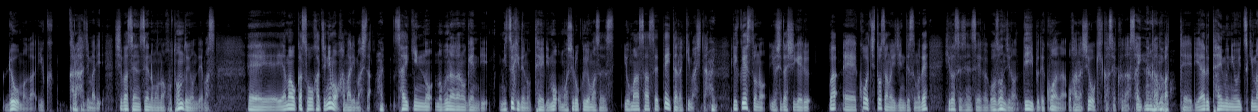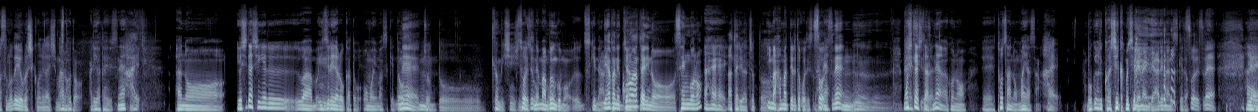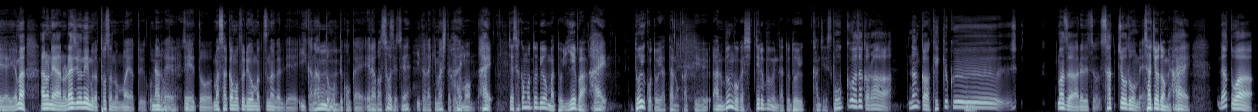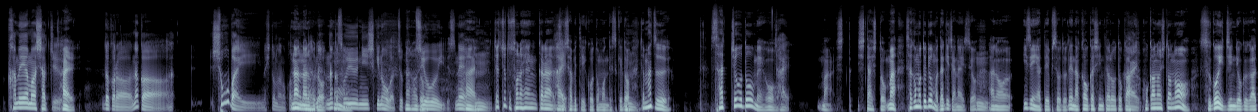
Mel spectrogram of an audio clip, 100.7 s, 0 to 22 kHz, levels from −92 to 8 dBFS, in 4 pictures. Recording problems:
none

